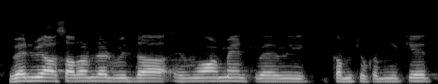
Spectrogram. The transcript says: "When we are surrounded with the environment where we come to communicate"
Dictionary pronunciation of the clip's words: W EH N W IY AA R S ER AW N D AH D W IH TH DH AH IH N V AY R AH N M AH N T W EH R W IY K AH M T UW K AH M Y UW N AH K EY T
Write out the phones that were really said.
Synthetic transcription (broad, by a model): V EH N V IY AA R S ER AW N D AH D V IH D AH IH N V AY AH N M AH N T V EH R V IY K AH M T UW K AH M Y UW N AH K EY T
